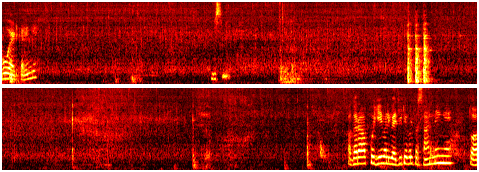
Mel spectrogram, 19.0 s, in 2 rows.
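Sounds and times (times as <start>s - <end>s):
meat sizzling in a frying pan: 0.0s - 19.0s
soft thud: 5.6s - 6.0s.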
